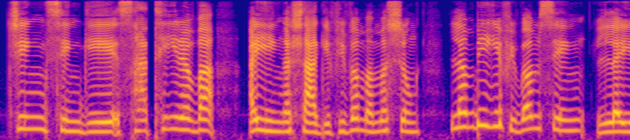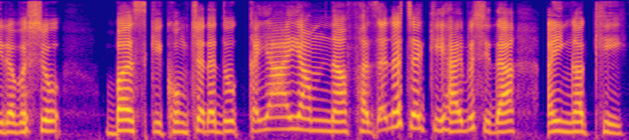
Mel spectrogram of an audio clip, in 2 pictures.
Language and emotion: Manipuri, surprised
